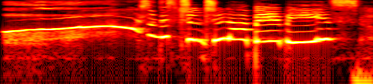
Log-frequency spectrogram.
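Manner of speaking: high, slow excited shout; excited squeal. Real, not acted. Sees chinchilla babies. (hoher, begeisterter Aufschrei)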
